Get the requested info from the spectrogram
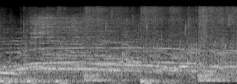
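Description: A live rock band vamps, with held, gliding notes over a steady kick-drum pulse, while the audience cheers and whoops.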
